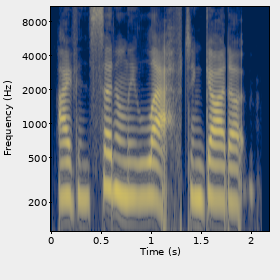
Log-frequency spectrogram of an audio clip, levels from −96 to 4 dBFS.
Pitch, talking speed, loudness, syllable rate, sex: 220 Hz, 165 wpm, -20 LUFS, 5.5 syllables/s, female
